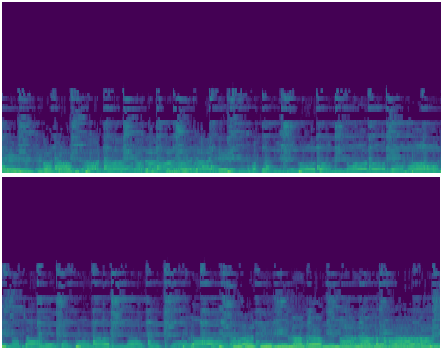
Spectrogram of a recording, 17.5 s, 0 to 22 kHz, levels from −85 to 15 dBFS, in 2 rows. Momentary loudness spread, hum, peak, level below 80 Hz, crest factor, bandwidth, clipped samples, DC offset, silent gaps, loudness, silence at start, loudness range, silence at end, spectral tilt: 11 LU; none; -4 dBFS; -44 dBFS; 16 dB; 11.5 kHz; under 0.1%; under 0.1%; none; -20 LUFS; 0 s; 6 LU; 0 s; -7.5 dB/octave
